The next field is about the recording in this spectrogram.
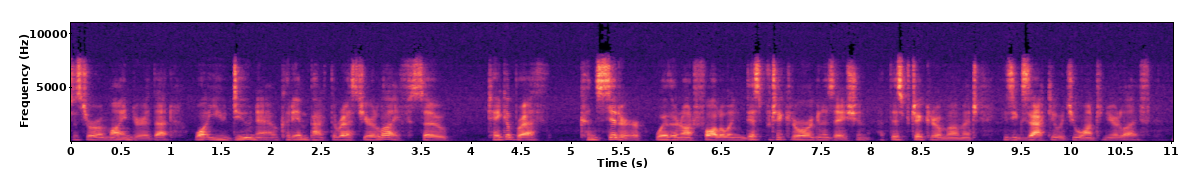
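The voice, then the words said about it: Irish accent. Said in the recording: “I can tell from your accent that you are Irish”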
